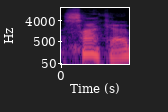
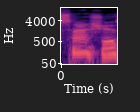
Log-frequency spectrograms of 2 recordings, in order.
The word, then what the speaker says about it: Sasha: He lists several well-known examples, including Sasha Filipov, whom I called Saka because that's how some people spell it in English, but viewers told me it was pronounced Sasha, so I will now pronounce it Sasha from now on.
